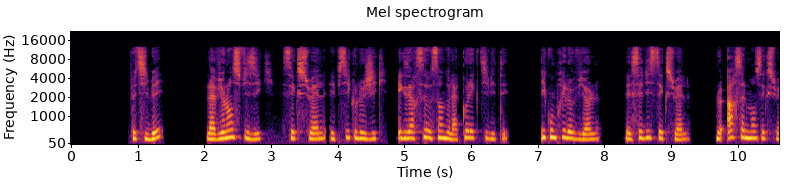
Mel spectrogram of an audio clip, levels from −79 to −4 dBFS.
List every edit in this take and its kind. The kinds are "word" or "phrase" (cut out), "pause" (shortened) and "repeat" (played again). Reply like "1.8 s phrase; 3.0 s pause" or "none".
none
